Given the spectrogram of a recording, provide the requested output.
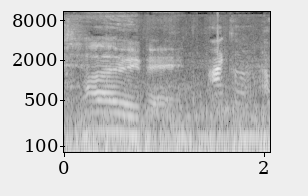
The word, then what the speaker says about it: Cockburn: Coburn. Well, it's spelled Cockburn.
